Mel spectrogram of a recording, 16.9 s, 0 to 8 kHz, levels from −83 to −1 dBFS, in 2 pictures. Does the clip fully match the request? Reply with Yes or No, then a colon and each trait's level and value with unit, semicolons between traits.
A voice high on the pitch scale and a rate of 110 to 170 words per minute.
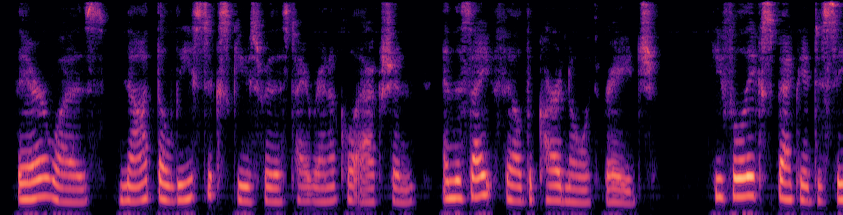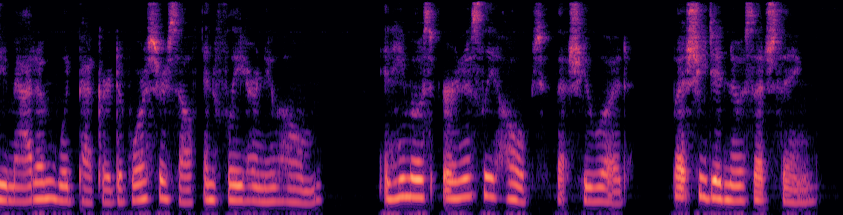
Yes: high, 205 Hz; average, 165 wpm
